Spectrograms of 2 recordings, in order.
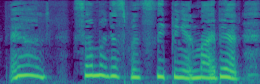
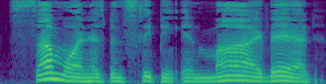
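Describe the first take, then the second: First: It is said in a wee little voice. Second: It is said in a great big voice.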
